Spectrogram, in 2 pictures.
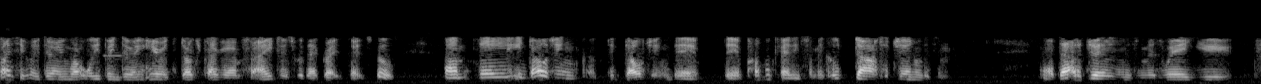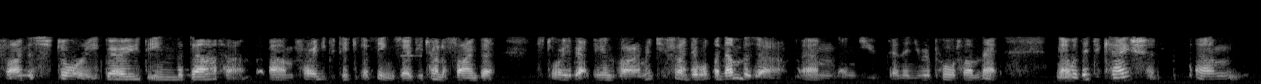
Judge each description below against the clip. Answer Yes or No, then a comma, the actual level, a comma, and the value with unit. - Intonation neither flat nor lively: No, wide, 6.2 semitones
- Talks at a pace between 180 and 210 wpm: Yes, average, 185 wpm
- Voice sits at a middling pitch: No, low, 120 Hz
